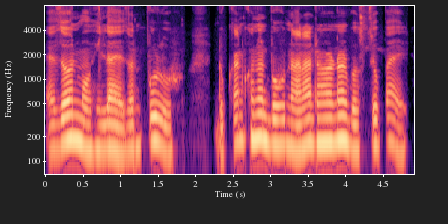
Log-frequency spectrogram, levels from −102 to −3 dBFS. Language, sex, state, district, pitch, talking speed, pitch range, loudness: Assamese, male, Assam, Sonitpur, 160 Hz, 120 wpm, 140-175 Hz, -16 LUFS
